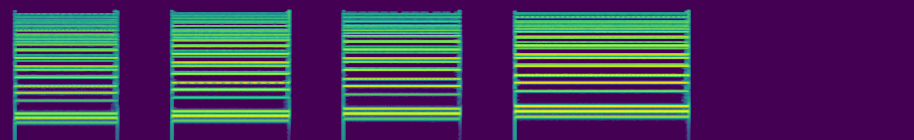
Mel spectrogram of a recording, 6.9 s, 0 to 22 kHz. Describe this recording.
Race Start 8Bit
Simple progression of 4 chords to warm up.
I imagine this song before a race starts.
I'll love to hear you about.
warming, car, funny, start, warm, 8bit, heating, engine, simple, up, race, match, hype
